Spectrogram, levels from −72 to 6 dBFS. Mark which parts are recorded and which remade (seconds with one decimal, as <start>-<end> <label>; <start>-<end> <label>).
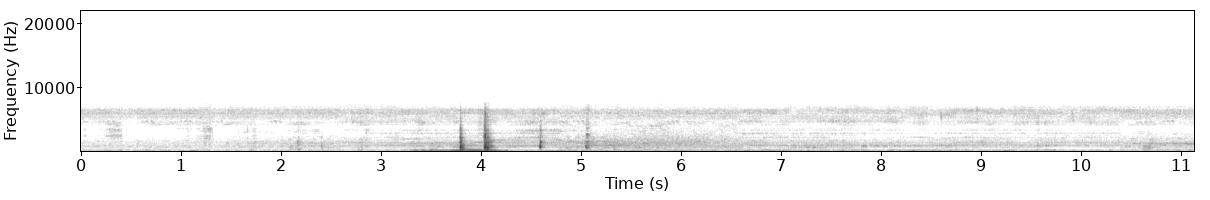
0.0-2.6 recorded; 2.6-4.8 remade; 4.8-6.6 recorded; 6.6-10.4 remade; 10.4-11.1 recorded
